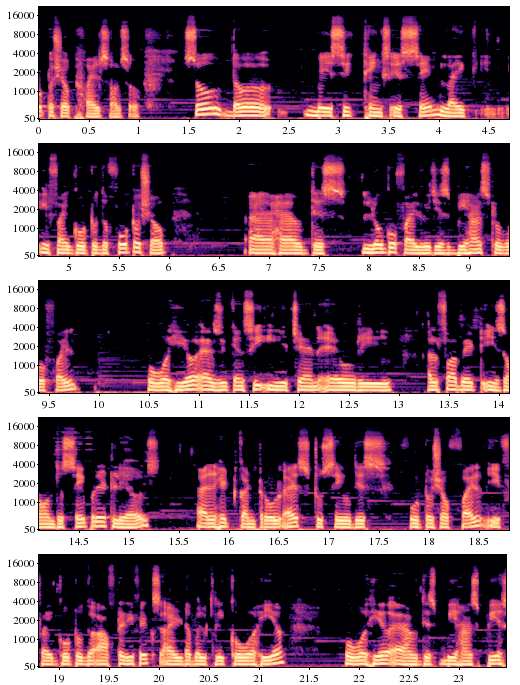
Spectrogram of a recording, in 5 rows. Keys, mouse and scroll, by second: 4.4 click, 7.7 click, 9.9 v, 11.6 click, 16.0 ctrl+s, 18.8 click, 22.4 click.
